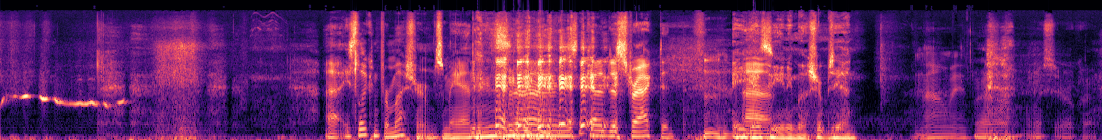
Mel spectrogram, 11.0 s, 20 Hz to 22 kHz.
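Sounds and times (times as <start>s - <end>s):
person whistling a melodic line while walking in a cave: 0.0s - 1.4s
speech: 3.2s - 11.0s
laughter: 4.7s - 6.2s.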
